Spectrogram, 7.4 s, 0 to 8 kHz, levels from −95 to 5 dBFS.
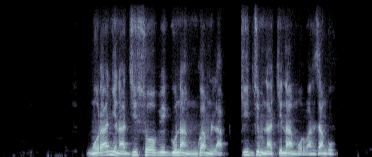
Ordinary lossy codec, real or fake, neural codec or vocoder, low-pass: Opus, 24 kbps; real; none; 7.2 kHz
